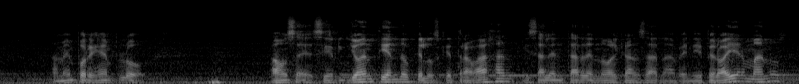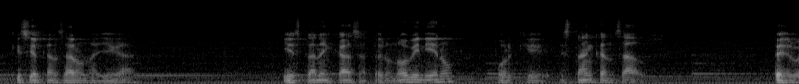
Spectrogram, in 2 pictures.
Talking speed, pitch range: 145 wpm, 85-110 Hz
